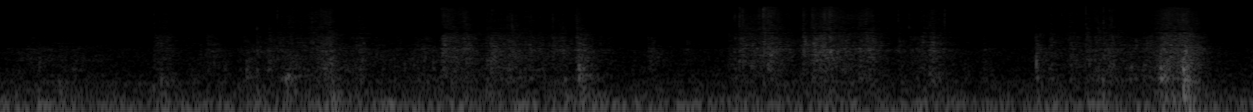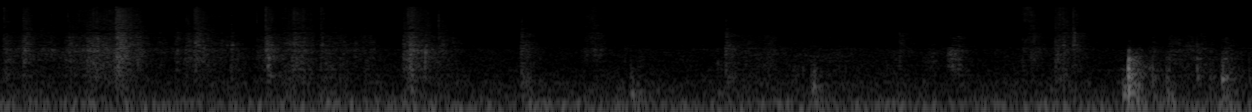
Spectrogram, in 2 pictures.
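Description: Paper rustling and cardboard being handled as sneakers are packed back into a cardboard shoebox, with one sharp knock near the end as the box lid is handled.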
